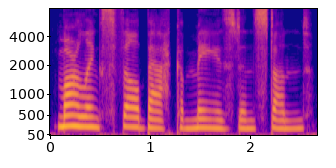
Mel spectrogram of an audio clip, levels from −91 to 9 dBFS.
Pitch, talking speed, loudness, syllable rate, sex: 205 Hz, 135 wpm, -17 LUFS, 4.0 syllables/s, female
